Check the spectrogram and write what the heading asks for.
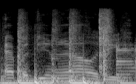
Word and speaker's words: epidemiology: I can barely pronounce epidemiology.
